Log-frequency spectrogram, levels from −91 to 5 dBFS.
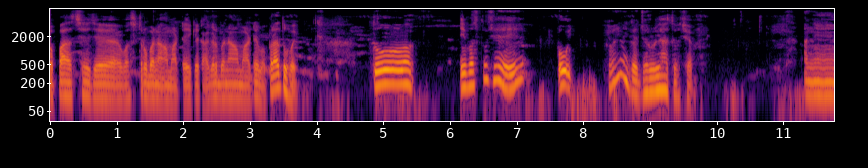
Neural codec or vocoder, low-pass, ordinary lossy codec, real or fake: none; 7.2 kHz; AAC, 32 kbps; real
